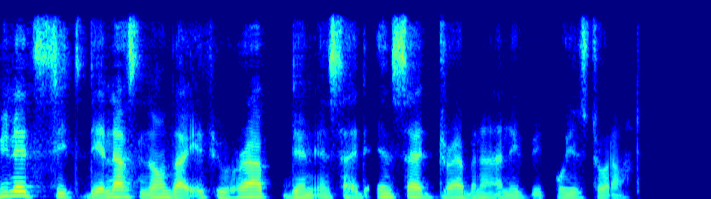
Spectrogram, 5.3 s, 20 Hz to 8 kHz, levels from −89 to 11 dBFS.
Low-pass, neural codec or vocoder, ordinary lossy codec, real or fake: 7.2 kHz; codec, 16 kHz, 1.1 kbps, Voila-Tokenizer; none; fake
